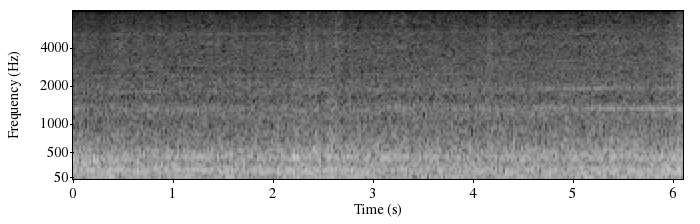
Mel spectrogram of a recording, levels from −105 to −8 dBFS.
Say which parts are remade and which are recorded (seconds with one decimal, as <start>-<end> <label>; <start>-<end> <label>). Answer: 0.0-3.3 recorded; 3.3-4.8 remade; 4.8-6.1 recorded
